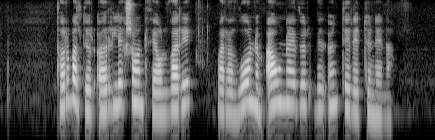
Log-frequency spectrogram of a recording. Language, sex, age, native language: Icelandic, female, 50-59, Icelandic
